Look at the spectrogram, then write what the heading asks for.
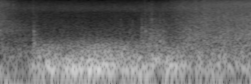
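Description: Loud, steady roar of storm wind over a churning sea, with a deep rumbling low end and surging waves crashing, no voices present.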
